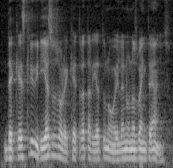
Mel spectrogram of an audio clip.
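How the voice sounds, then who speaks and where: A man's voice: mid-range voice, warm tone. A young man in the audience of a university talk, politely asking the author a question. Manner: polite, quick. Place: university lecture room.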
